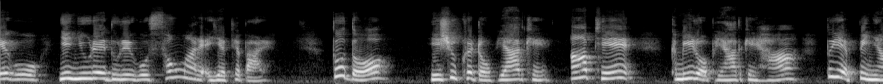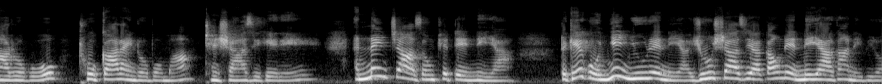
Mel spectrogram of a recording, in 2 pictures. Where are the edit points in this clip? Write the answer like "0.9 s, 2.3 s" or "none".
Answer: none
